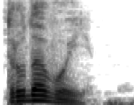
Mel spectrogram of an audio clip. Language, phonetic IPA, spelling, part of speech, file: Russian, [trʊdɐˈvoj], трудовой, adjective, Ru-трудовой.ogg
- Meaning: 1. labor, work 2. working, worker's 3. earned 4. service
